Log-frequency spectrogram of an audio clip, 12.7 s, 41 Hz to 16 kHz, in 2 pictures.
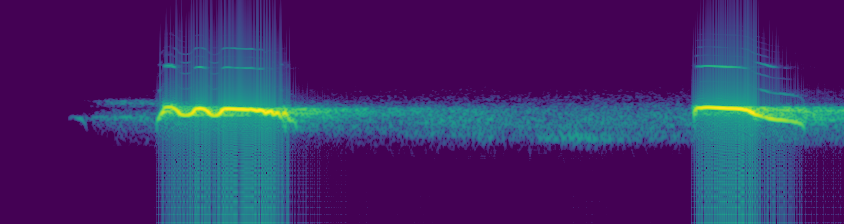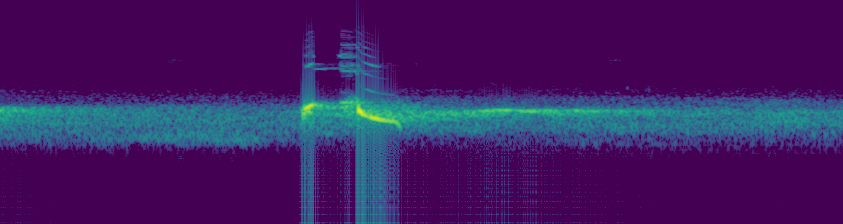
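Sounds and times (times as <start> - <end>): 
tawny owl hooting in Luxembourg: 1.2 - 2.7, 5.2 - 6.7, 8.6 - 11.4.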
